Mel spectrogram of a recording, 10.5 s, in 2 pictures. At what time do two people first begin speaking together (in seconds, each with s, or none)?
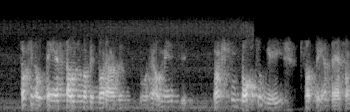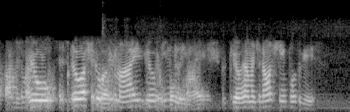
5.5 s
